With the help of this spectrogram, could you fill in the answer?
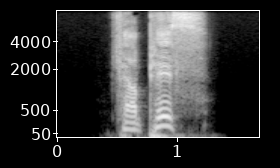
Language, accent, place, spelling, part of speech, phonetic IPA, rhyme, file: German, Germany, Berlin, verpiss, verb, [fɛɐ̯ˈpɪs], -ɪs, De-verpiss.ogg
- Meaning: singular imperative of verpissen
